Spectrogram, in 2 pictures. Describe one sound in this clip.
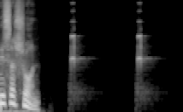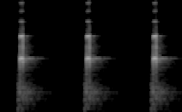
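A countdown timer beeps once each second.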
